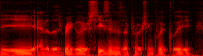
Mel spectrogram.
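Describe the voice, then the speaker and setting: A soft-spoken man with a very deep, low pitch speaks in a monotone, flat way. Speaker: gaming league host. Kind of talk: casual video update. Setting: webcam at home.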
